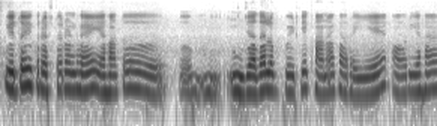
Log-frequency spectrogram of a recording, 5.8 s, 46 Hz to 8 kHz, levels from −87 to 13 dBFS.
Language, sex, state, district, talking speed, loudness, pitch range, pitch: Hindi, female, Odisha, Nuapada, 175 wpm, -18 LUFS, 180-205 Hz, 190 Hz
